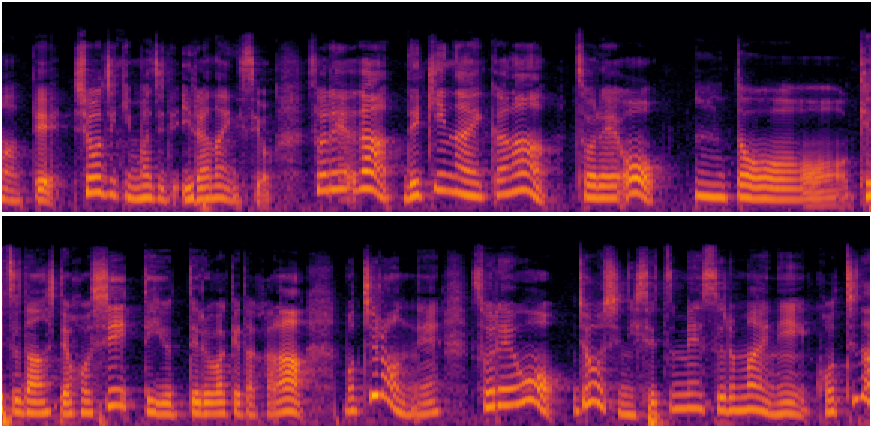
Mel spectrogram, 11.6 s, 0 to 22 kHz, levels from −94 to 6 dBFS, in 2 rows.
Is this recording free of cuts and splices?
no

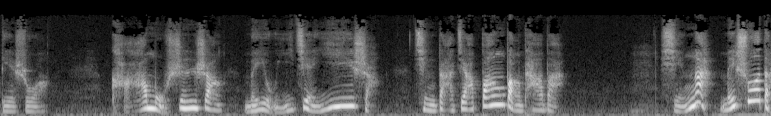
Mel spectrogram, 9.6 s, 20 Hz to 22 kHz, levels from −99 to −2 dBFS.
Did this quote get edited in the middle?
no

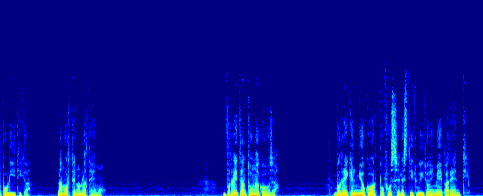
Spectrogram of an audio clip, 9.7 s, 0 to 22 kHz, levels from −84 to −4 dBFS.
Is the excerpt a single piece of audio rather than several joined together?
yes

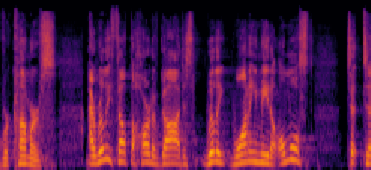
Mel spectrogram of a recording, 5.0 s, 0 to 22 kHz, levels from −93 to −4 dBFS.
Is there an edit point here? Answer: no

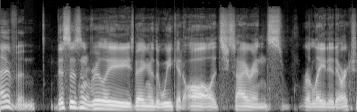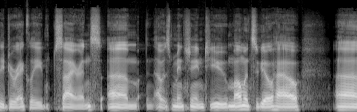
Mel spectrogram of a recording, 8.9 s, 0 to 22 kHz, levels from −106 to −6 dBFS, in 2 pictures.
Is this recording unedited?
no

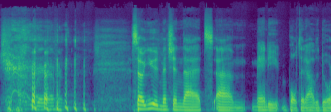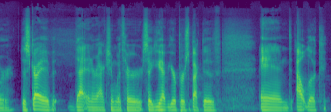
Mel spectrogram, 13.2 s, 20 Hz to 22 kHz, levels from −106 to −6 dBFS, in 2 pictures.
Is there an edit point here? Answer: no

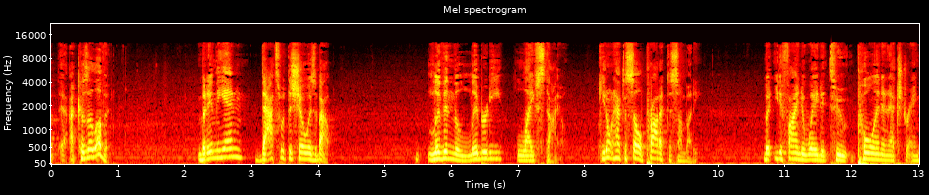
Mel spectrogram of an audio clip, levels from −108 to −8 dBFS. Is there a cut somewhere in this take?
yes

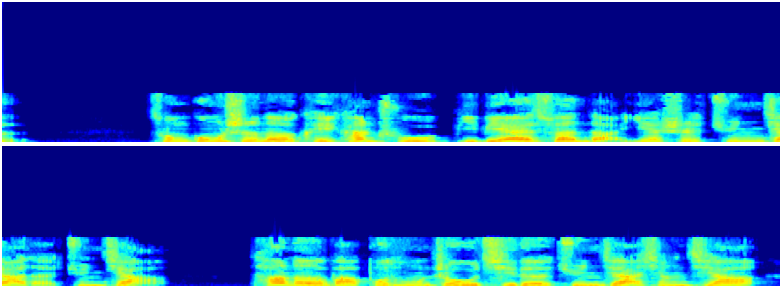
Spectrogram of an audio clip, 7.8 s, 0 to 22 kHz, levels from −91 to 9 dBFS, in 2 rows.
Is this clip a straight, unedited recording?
yes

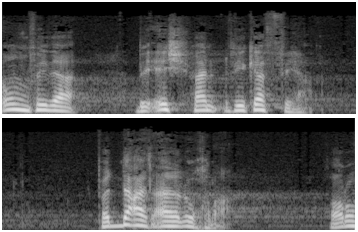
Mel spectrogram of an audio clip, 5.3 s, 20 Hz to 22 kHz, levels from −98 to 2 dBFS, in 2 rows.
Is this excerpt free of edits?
yes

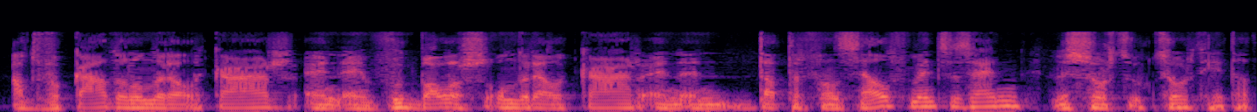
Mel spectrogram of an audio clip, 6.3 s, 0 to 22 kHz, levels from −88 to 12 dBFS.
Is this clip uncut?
no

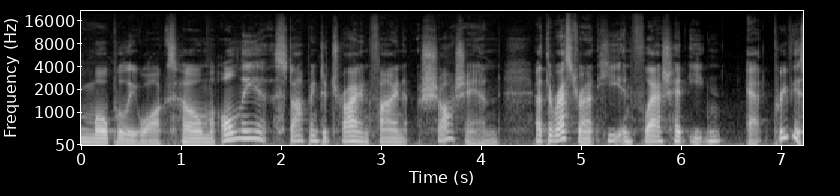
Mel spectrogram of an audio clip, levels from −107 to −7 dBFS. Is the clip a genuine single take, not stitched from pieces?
yes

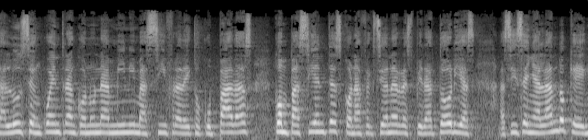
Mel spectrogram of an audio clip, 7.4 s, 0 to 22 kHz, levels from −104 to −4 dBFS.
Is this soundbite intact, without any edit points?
no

